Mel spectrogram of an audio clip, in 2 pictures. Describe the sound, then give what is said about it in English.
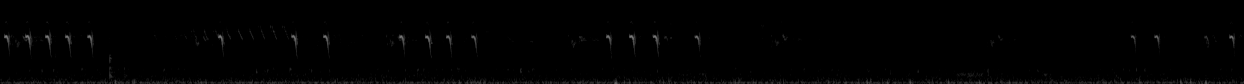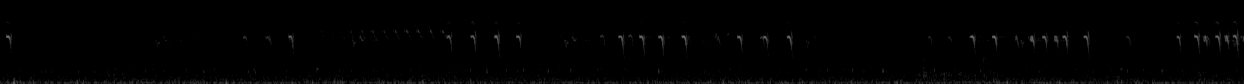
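A male-female pair of birds calling together in quick, high-pitched chirping bursts, repeated clusters of sharp clucking notes over a steady low background hum, with no talking. “And this is both birds.”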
